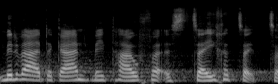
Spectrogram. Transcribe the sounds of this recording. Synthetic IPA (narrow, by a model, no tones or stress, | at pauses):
mɪːɾvæːdəɡ̥æɾnmɪt̪ɦɛʊfəʔəst͡sæɪχət͡sɛt͡sə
